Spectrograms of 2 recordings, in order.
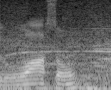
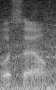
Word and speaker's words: wassail: they do have the wassail yes John you were correct even the lady here pronounce it Wassa not laselle now you're going to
